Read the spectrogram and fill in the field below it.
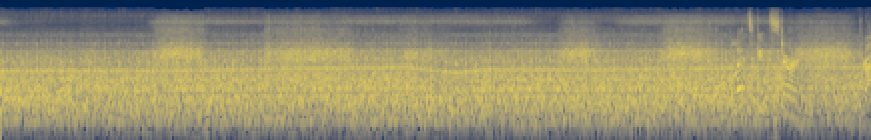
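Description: A bus engine drones steadily while driving.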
